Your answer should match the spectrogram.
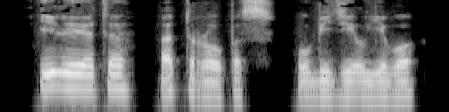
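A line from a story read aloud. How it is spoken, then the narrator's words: Dejected tone. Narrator (Russian): уныло произнесла Луиза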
